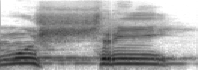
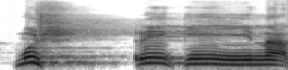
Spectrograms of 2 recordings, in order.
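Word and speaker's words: مُشْرِكِينَ: Cara bacanya juga tidak boleh sampai berhenti. Karena ini bukan sakta, karena ini bukan bacaan yang harus dibaca berhenti. Tidak boleh kita membacanya minal musyrikina. Musyrikina tidak boleh. Itu ditekan dan berhenti. Tidak boleh. Tetap harus mengalir.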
